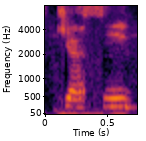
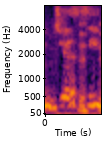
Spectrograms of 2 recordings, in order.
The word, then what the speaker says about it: Jessi: My username is Jesse Jordan Star. Jesse is spelled J-E-S-S-I, no extra E, so Jesse Jordan Star.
